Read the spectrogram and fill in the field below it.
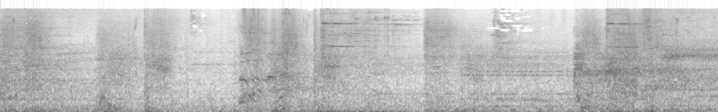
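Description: Magic spells and weapon hits crackle and clash in a busy game fight.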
